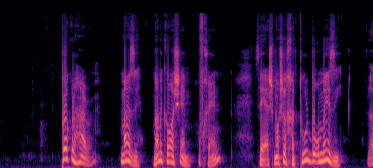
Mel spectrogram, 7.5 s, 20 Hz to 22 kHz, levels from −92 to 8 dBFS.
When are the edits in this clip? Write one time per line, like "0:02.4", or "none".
none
